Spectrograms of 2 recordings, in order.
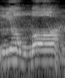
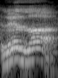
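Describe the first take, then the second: First: The L is said thick and heavy. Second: The L is said thin and light. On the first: The speaker calls it wrong. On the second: The speaker calls it right.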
